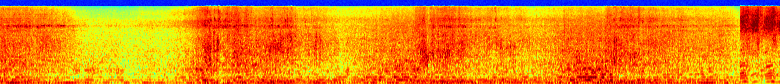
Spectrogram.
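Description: Toro zero-turn riding mower running steadily with its blades engaged, cutting thick overgrown grass. The sound dips for a couple of seconds early on as the mower pulls away, then swells again as it comes back close. In the last second it gives way abruptly to a different, wavering motor sound.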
